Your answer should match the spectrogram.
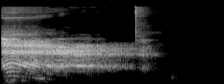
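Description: A man's long, loud, breathy sigh, drawn out for about a second and a half before it fades.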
